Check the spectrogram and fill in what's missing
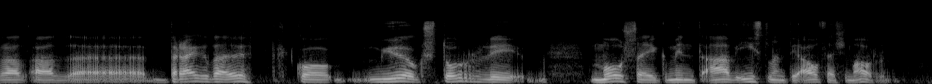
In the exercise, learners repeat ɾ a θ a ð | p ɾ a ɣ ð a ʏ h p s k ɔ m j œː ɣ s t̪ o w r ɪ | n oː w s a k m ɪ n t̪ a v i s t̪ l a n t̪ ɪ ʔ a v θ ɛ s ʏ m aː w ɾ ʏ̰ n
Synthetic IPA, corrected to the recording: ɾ a ð a ð | p ɾ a ɣ ð a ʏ h p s k ɔ m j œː ɣ s t̪ o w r ɪ | m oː w s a k m ɪ n t̪ a v i s t̪ l a n t̪ ɪ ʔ a w θ ɛ s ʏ m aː w ɾ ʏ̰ m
